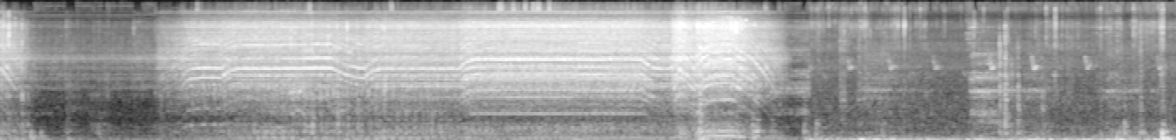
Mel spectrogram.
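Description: A power driver drives thick screws into the bumper of a camper van under repair, with a sustained whirring motor lasting several seconds, a brief change in pitch near the end, then lighter clicks and handling noises outdoors.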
